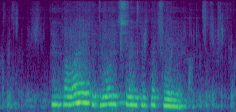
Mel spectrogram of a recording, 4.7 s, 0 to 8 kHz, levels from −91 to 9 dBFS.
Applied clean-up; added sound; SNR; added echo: neural separator model SepFormer DNS4.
